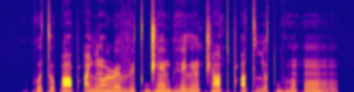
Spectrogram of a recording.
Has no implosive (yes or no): no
